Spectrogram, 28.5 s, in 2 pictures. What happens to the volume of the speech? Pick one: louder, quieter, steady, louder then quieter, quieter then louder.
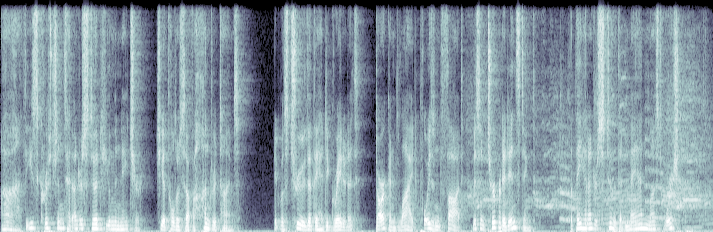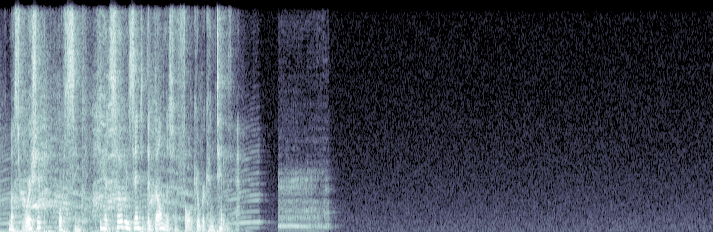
steady.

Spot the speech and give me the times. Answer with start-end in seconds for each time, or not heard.
0.0-19.1.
